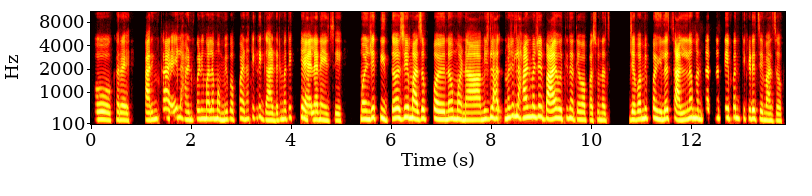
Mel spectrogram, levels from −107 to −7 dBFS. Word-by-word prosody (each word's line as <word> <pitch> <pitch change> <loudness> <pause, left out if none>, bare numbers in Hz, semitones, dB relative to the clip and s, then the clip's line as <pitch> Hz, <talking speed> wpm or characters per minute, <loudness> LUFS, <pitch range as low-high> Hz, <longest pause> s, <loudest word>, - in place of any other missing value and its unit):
हो 220 -1 0
खरं 215 -1 -4
आहे. 200 -1 -2 0.3
कारण 215 +2 +1
काय 260 +2 -1
आहे - - -4
लहानपणी 245 -2 -4
मला 245 0 0
मम्मी 225 -3 0
पप्पा 235 +2 -7
आहे 245 - -2
ना, 240 - -5
तिकडे 280 +1 -6
गार्डनमध्ये 215 +6 -2
खेळायला 240 -7 +2
न्यायचे 195 -3 -3 0.4
म्हणजे 240 +2 +2
तिथं 250 +1 +2
जे 290 +4 +3
माझं 255 0 +4 0.2
पळणं 235 -1 +3
म्हणा, 210 -3 +2
मी 235 +2 -1
लहा 260 -2 +2
म्हणजे 280 +5 +1
लहान 285 -1 +4
म्हणजे 300 0 +1
बाळ 240 +2 +7
होती 260 0 -1
ना 260 0 0
तेव्हापासूनच, 210 -1 -4 0.4
जेव्हा 225 +1 +1
मी 260 - +2
पहिलं 245 -3 +2
चालणं 220 +1 +3
म्हणतात 260 +1 -1
ना, 265 - -5
ते 275 - +2
पण 280 -2 0
तिकडेच 250 0 -1
आहे 225 - -1
माझं. 195 -1 -3
235 Hz, 180 wpm, -22 LUFS, 215-260 Hz, 0.4 s, बाळ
